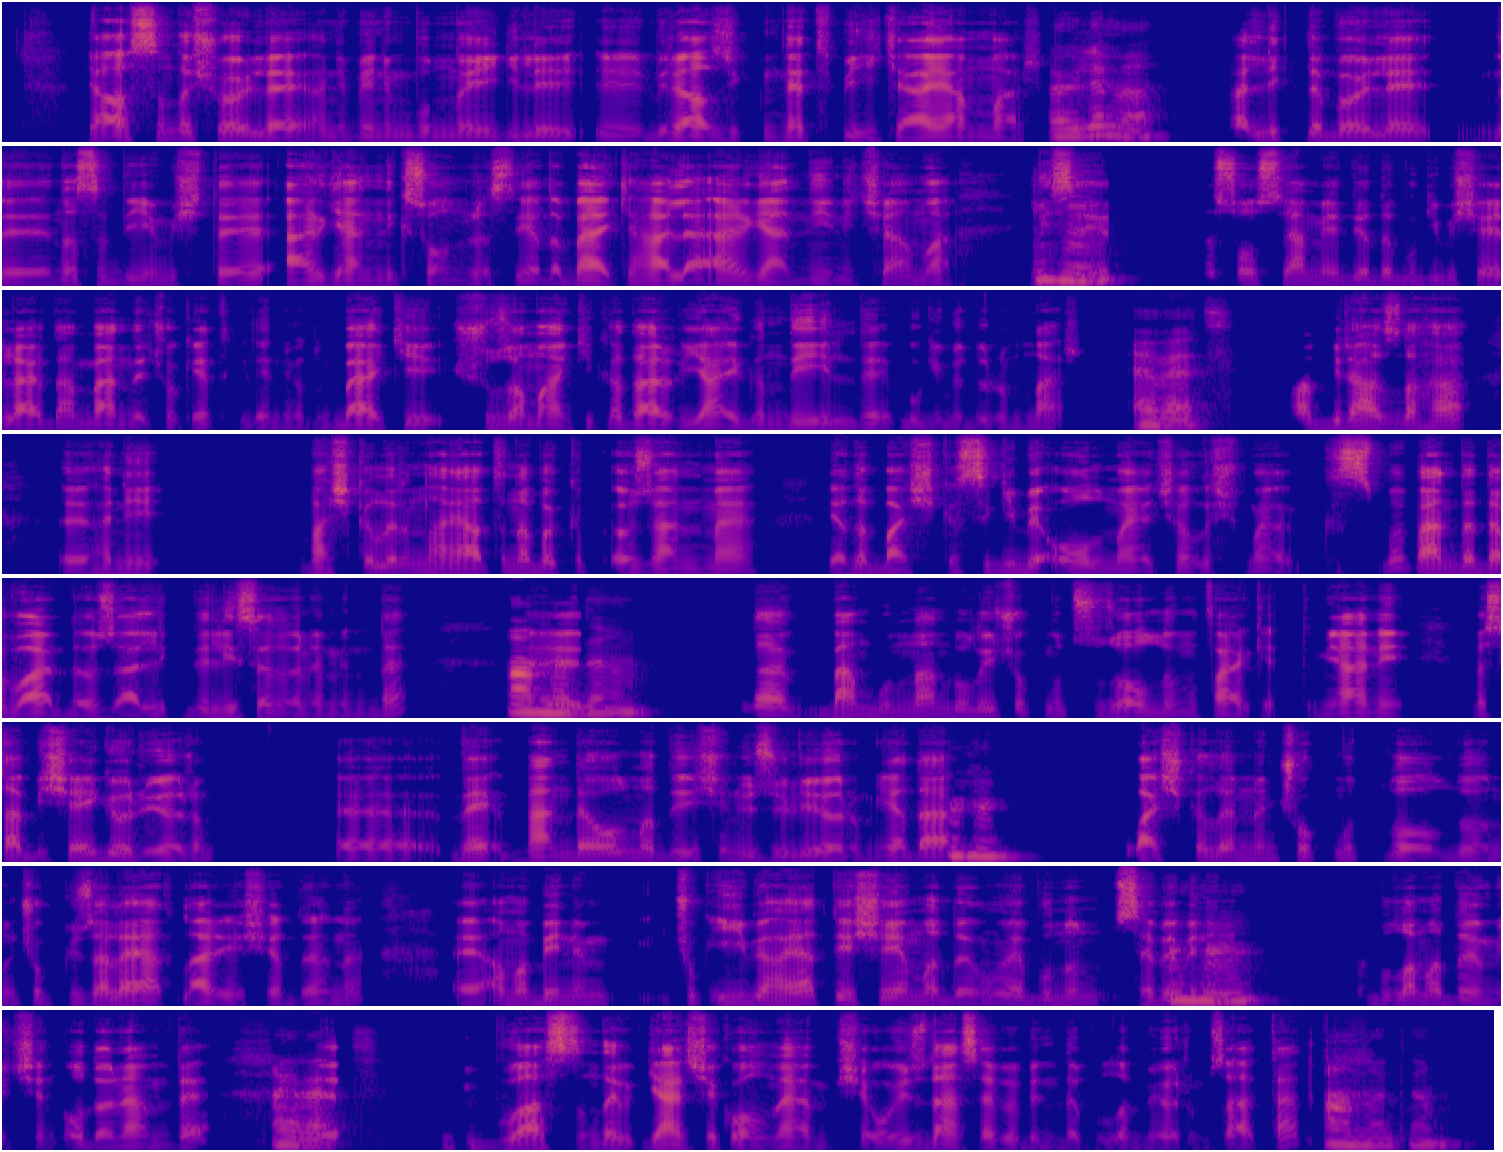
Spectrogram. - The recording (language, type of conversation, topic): Turkish, podcast, Sosyal medyada gerçek benliğini nasıl gösteriyorsun?
- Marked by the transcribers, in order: other background noise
